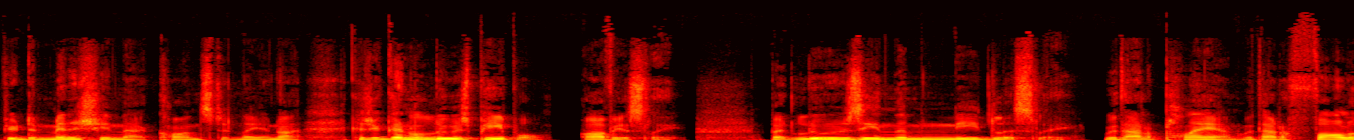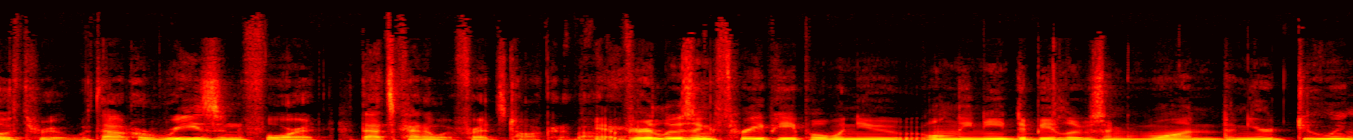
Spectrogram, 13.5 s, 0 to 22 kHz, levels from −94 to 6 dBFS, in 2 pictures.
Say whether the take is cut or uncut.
cut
